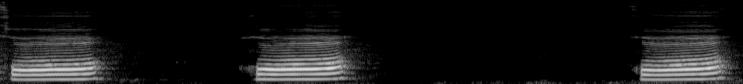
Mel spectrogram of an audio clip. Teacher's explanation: اس بات کا خیال رکھیں کہ خو کی ادائیگی میں خرخراہٹ پیدا نہ ہو، پھر یہ غلط ہو جائے گا۔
